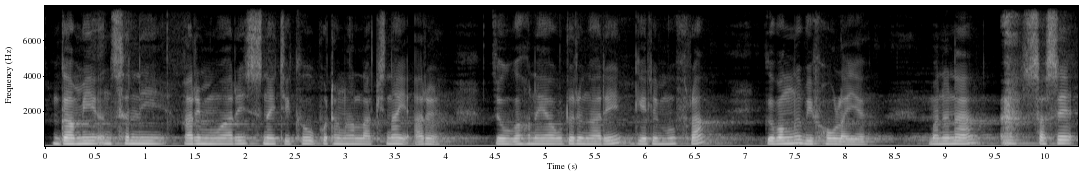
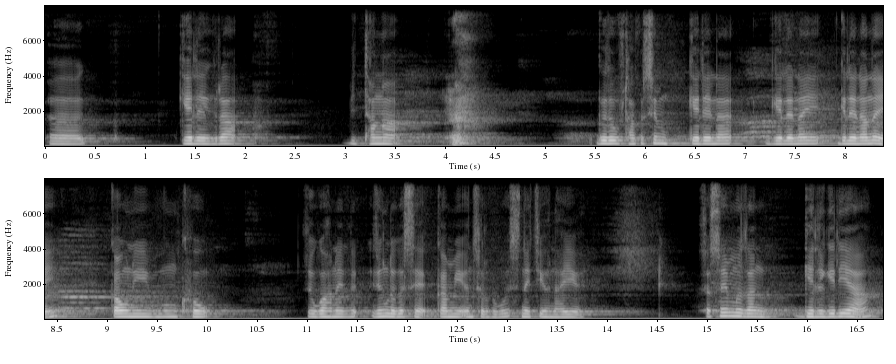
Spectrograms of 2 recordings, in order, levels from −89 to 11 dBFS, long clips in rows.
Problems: low volume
